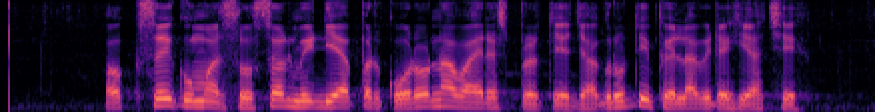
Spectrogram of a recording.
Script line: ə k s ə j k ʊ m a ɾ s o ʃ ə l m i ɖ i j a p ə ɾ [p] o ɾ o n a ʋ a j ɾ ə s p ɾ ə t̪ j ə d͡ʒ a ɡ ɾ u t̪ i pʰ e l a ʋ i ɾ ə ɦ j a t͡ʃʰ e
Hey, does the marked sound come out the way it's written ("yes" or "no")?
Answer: no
